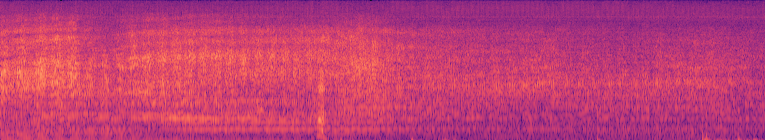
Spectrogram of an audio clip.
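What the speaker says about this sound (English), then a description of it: "we've got a couple of pilots climbing for an acro run" Propeller aerobatic planes drone steadily overhead as they climb for an acro run at a barefoot waterskiing championship, a continuous distant engine hum with faint passing noises beneath.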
